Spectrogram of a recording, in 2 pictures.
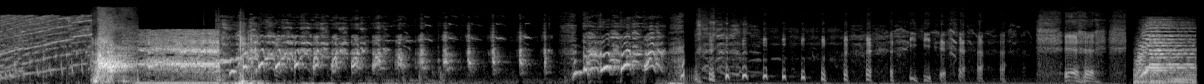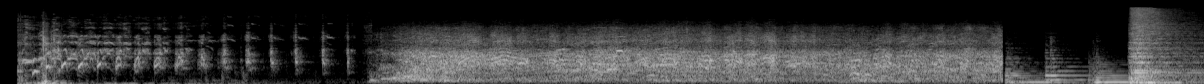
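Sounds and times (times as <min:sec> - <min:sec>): people laughing: 0:02.1 - 0:11.3, 0:12.2 - 0:22.1
rhythmic snickering: 0:02.8 - 0:11.3.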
